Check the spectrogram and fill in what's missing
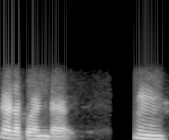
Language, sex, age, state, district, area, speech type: Malayalam, female, 30-45, Kerala, Pathanamthitta, rural, conversation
